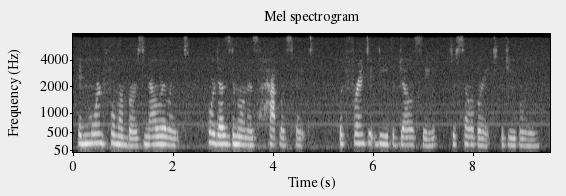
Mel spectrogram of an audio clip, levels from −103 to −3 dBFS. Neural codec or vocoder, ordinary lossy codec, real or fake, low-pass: none; Opus, 64 kbps; real; 7.2 kHz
